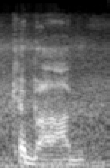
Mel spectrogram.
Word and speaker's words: kebab: Kebab. Like Bob, like you got a friend named Bob. Kebab.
